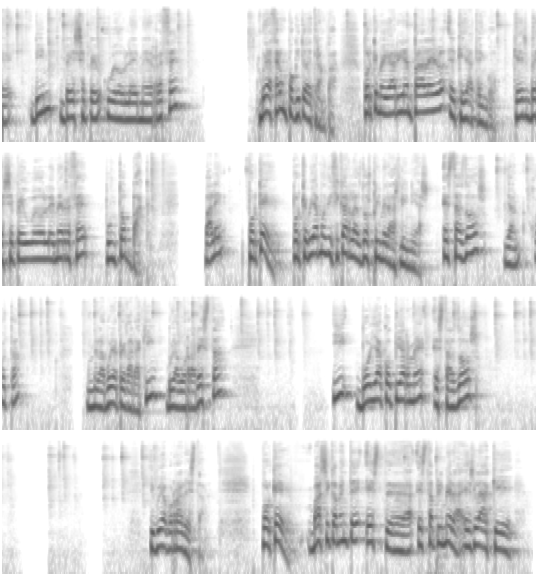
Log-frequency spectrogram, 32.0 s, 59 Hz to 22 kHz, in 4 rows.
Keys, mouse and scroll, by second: 0.0-1.2 typing, 1.5 Tab, 2.7 Return, 5.5-7.7 typing, 8.0 Tab, 9.0 Tab, 10.5 Return, 11.9 typing, 13.4 typing, 15.5-15.9 typing, 16.5 ctrl+w, 16.8 ctrl+w, 17.1-23.7 typing, 19.9 ctrl+w, 20.2 ctrl+w, 23.8 ctrl+w, 24.8 ctrl+w, 30.1-30.6 typing.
